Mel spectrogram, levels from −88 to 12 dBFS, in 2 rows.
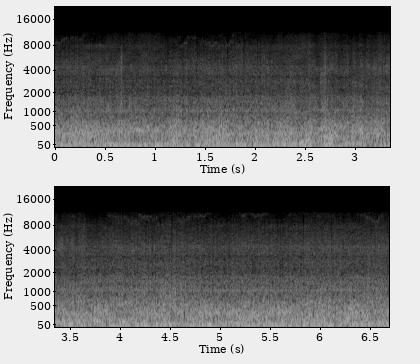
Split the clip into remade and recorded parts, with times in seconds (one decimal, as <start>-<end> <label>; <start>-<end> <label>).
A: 0.0-0.5 recorded; 0.5-1.1 remade; 1.1-2.1 recorded; 2.1-3.6 remade; 3.6-6.7 recorded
